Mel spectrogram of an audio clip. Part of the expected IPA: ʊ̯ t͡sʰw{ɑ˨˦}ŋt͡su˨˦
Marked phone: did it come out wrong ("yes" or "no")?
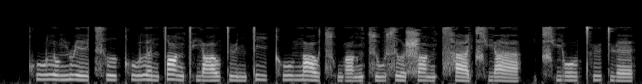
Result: no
